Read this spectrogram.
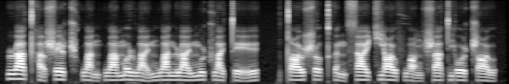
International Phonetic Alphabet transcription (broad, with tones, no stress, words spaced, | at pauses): ɻä˥ t̪ʰä̰˨˩ʂe˥˩ɪ̯ʈ͡ʂʰwa̰˨˩npwä˧˥ mɤ˥˩ɻwa̰˨˩ɪ̯ mwa˥nɻa˧˥ɪ̯mu˥ʈ͡ʂwa˨ɪ̯ t̪ḛ˨˩˦ɪ̯ | t̪ɑ˧˥ʊ̯ʂɤ˧˥kʰə̰˨˩n sa˥ɪ̯t͡ɕjɑ˥˩ʊ̯fwɑ̰˨˩ŋ ʂä˥t̪jo˥˧ʊ̯ʈ͡ʂɑ˥˩ʊ̯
